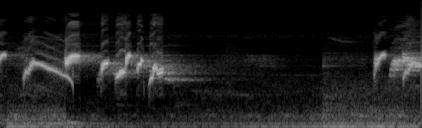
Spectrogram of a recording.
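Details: Caged-bird teaching recording of a red-whiskered bulbul in the doubled 'berl' song style: a rapid run of looping, falling whistled notes, a silent gap, then a new phrase starting.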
